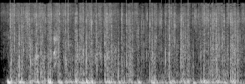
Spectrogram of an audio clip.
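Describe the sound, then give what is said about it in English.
Loud crinkling and rustling of paper as a mail sack full of listener mail is pulled open, a dense run of sharp crackles and scrapes that continues without pause for a couple of seconds. “They don't believe we have a, a, mail sack until they actually hear you opening it up.”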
